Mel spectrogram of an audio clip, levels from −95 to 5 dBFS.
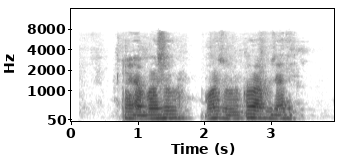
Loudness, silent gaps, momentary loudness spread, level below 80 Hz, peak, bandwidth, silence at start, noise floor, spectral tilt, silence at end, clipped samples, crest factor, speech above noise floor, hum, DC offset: -26 LUFS; none; 12 LU; -60 dBFS; -6 dBFS; 7.6 kHz; 0.8 s; -69 dBFS; -7 dB/octave; 0.6 s; under 0.1%; 22 dB; 44 dB; none; under 0.1%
